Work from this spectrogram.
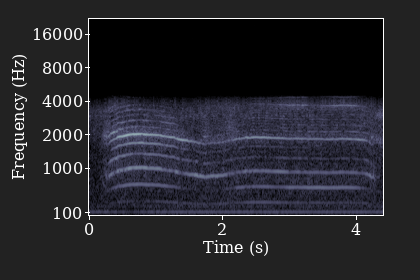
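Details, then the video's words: A male pet cat crying indoors by a window, upset at being kept inside: one long, mournful, drawn-out meow of about four seconds, steady and slightly falling, over a constant low electrical hum. "Crying Cat"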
